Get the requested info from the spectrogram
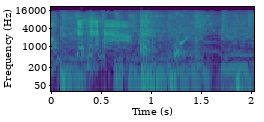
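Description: A girl giggling and laughing over background music.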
